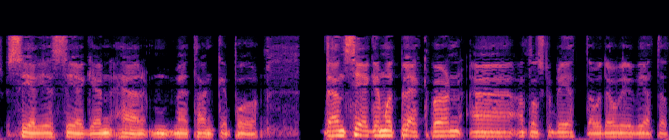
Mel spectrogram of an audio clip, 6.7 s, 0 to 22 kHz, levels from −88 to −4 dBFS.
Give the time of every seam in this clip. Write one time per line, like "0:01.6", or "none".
none

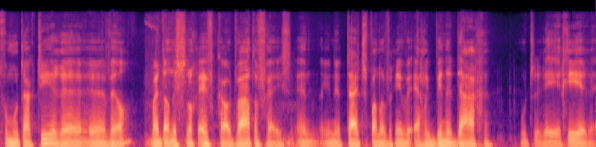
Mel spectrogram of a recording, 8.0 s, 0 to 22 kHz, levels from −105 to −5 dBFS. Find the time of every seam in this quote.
0:01.9
0:04.3

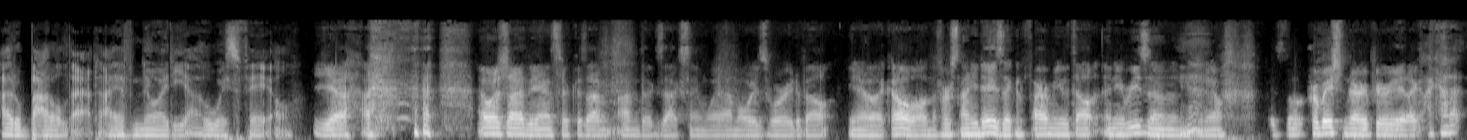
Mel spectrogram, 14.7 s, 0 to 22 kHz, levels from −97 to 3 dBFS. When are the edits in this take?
none

